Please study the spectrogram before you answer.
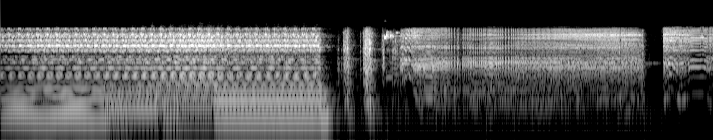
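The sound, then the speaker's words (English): A sustained organ chord gives way to the squeaking door of the Inner Sanctum Mysteries radio show creaking slowly open, a loud, drawn-out groaning whose pitch wavers for several seconds before cutting off. No one speaks. “This is Raymond, your host at the squeaking door.”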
